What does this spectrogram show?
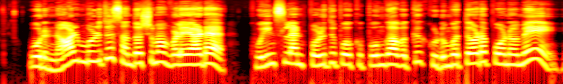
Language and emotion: Tamil, happy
